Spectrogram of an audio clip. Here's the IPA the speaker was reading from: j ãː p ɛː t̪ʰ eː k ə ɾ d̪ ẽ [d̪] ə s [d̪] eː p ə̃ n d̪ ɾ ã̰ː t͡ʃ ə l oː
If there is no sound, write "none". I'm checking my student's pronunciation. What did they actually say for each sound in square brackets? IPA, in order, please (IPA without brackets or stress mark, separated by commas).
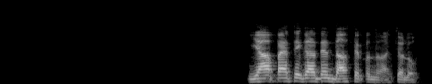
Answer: d̪, t̪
